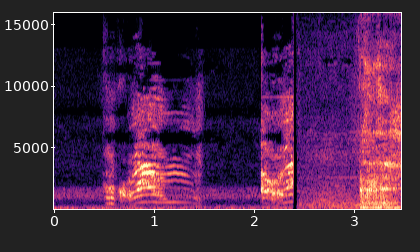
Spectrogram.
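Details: A cat gives drawn-out, wavering meows: one long call of about a second, then a shorter one, with a person's voice and room noise close by.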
